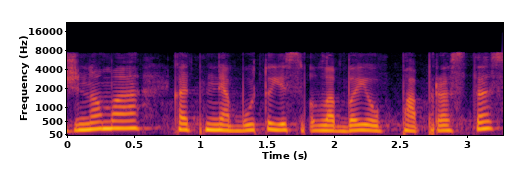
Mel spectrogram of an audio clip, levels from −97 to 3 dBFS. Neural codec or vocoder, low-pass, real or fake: codec, 16 kHz, 4.8 kbps, FACodec; 7.2 kHz; fake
